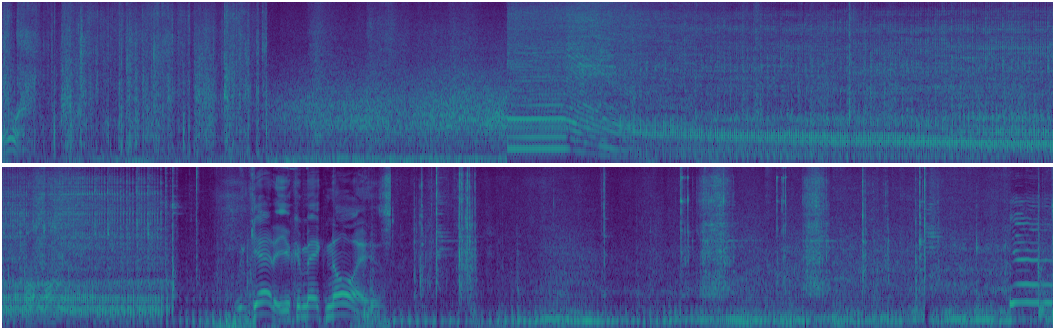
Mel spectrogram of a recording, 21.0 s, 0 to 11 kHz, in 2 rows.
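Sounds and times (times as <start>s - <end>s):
chainsaw running: 5.1s - 13.0s.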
